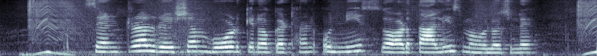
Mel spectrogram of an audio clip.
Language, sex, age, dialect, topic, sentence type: Maithili, female, 25-30, Angika, agriculture, statement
